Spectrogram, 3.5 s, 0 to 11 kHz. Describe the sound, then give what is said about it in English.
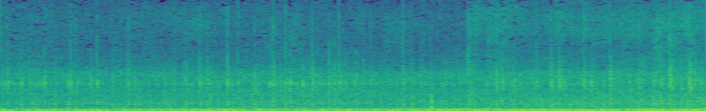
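Falcon 9 rocket engines roar during ascent while throttling down ahead of Max-Q, a steady, dense low rumble that holds level throughout with no breaks. “the Polaris Dawn mission, flying crew on board Dragon and Falcon 9 to new heights. Power and telemetry nominal. And we're throttling down in preparation down for Max-Q.”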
